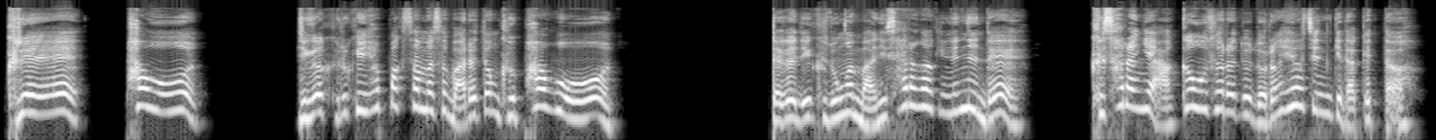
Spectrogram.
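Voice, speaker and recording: A woman's voice: sits high, animated, a little fast. A woman reading the part of a young woman who firmly breaks off her engagement, in a radio drama. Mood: resolute. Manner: firm, cold resolve. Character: fed-up young woman, the bride. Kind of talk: Korean story-channel radio drama reading.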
